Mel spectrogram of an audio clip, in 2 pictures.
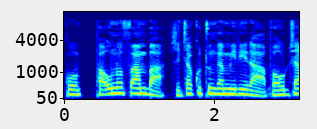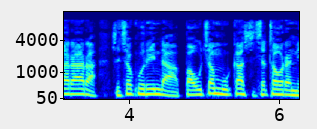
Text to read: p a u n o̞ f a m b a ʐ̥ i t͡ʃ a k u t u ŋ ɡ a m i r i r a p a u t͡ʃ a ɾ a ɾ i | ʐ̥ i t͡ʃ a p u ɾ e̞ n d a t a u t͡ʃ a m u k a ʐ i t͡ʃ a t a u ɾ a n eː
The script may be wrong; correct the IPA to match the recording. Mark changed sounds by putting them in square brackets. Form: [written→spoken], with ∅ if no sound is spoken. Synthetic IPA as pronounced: p a u n o̞ f a m b a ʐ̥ i t͡ʃ a k u t u ŋ ɡ a m i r i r a p a u t͡ʃ a ɾ a ɾ [i→a] | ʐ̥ i t͡ʃ a [p→k] u ɾ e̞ n d a [t→p] a u t͡ʃ a m u k a ʐ i t͡ʃ a t a u ɾ a n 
